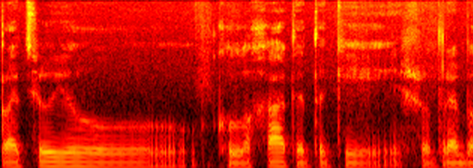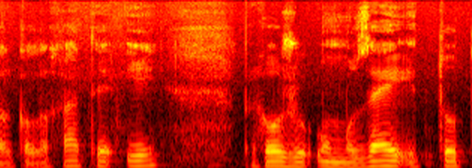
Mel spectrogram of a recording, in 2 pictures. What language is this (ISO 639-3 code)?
ukr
